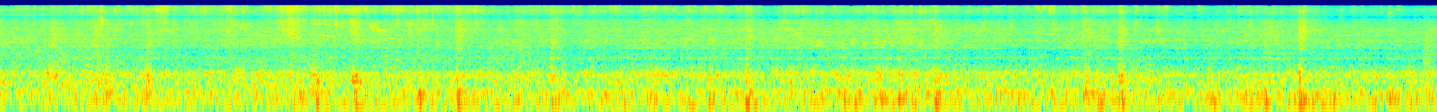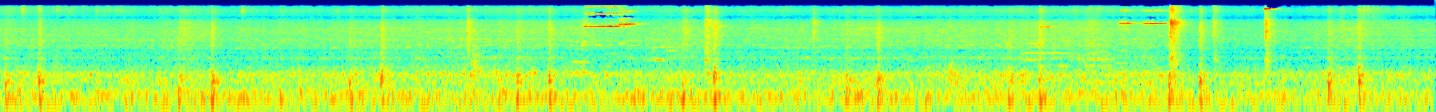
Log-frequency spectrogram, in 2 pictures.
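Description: Passenger train running along the rails, heard from inside the coach: a steady low rumble of wheels on track with frequent clicks over rail joints. A few brief high squeaks come in about two-thirds of the way through and again near the end.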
